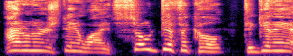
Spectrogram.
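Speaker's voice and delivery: high, exasperated complaining woman, laughing through it; mock the frustrated caller's whine; hammed-up annoyed customer; whiny caller. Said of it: "And she goes".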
